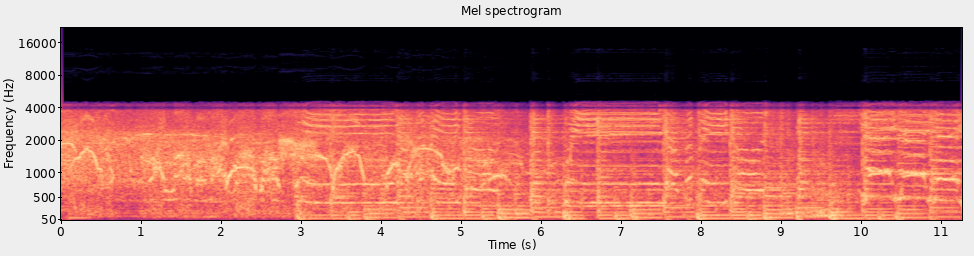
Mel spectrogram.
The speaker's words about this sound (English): Once upon a long ago, from Liverpool he came. He sang of life, of love, of peace, and fans all screamed his name. …!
